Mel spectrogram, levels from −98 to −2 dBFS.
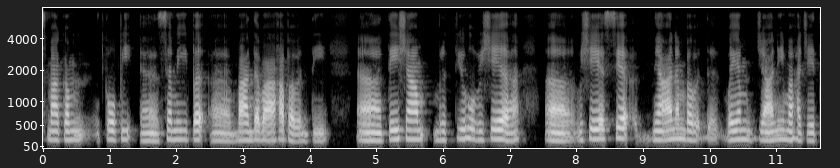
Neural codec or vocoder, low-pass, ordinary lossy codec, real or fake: none; 7.2 kHz; none; real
